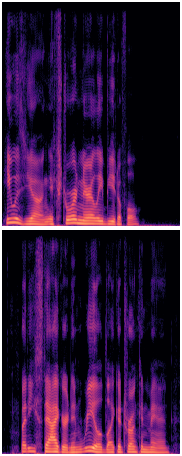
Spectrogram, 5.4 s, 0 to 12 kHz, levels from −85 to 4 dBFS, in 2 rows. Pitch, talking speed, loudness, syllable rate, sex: 145 Hz, 155 wpm, -20 LUFS, 5.9 syllables/s, male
